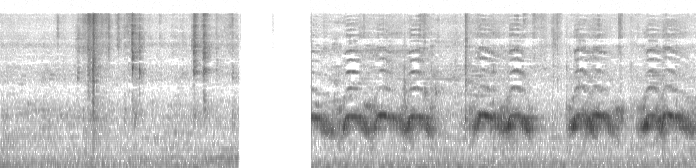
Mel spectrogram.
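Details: Zebra dove singing at a local singing contest: a rapid series of bright, rolling trilled coos repeated in quick bursts, with background hum and a brief silent gap early on.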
